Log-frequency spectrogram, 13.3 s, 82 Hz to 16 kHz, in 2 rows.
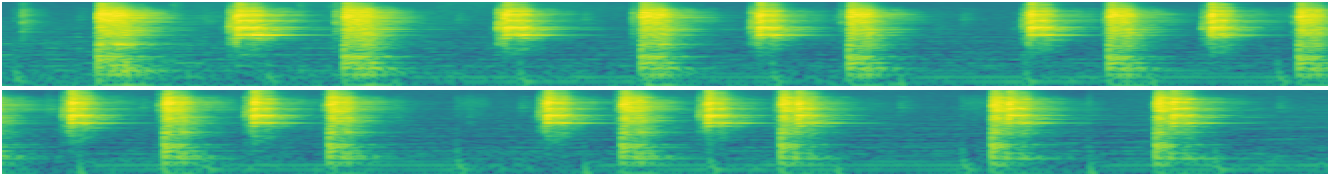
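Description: VFC SIG M17 gas blowback airsoft pistol with a full AMG kit firing in the cold, about twenty loud sharp cracks at an uneven pace, each with a metallic slide clack, close and without voices.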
